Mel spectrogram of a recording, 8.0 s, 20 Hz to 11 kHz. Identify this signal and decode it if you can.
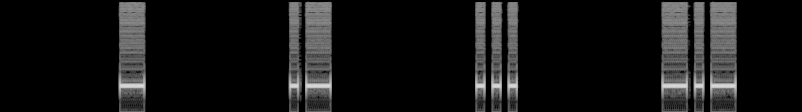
Morse code, heard as a keyed tone, about 15 wpm, 800 Hz. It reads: T A S K
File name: Special INGs-mp3s / Special INGs-mp3s / SlowToFaster ing @10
